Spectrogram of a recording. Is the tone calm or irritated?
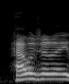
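irritated. The question is asked in a sharp, irritated tone. The speaker will answer, then complain about their own day. "Let you know that you finna tell me how your day was, but when I open my mouth and tell you about mine, it's gonna be a time"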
